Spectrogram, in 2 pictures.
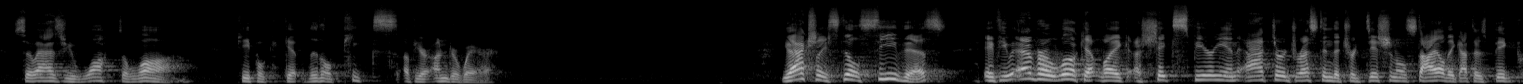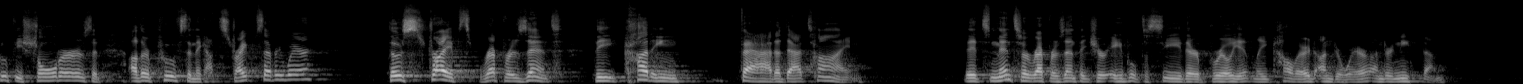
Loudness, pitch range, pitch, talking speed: -28 LUFS, 140-190 Hz, 160 Hz, 140 wpm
